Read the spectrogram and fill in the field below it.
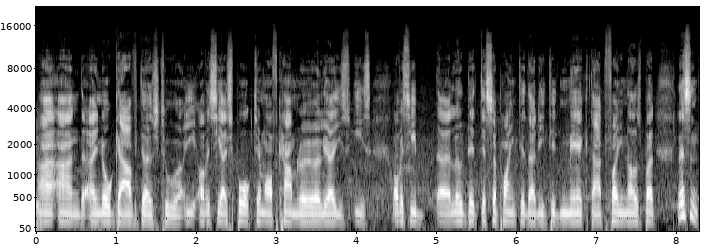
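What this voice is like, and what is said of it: Welsh accent. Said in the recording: “I think you sound more Welsh. ... you got more Welsh.”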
